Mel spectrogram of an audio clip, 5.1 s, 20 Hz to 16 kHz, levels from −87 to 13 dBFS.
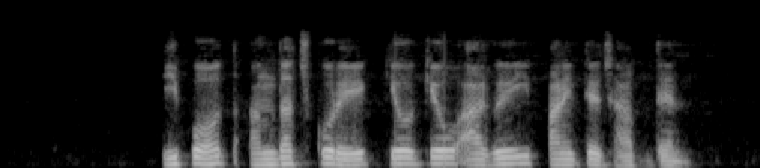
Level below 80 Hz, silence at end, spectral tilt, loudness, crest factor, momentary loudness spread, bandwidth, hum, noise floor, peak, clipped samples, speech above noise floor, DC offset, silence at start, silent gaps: -52 dBFS; 0.5 s; -7.5 dB/octave; -20 LUFS; 18 dB; 9 LU; 7.4 kHz; none; -79 dBFS; -4 dBFS; under 0.1%; 60 dB; under 0.1%; 1.1 s; none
